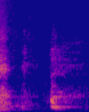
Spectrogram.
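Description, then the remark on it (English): A single short cough bursts out midway, a rough voiced hack that quickly fades into a low lingering hum, with a faint breathy sound just before it. “sorry about the cough.”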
